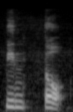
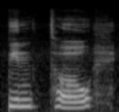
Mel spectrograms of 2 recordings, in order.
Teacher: Do you hear the glottal stop when I say pinto?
